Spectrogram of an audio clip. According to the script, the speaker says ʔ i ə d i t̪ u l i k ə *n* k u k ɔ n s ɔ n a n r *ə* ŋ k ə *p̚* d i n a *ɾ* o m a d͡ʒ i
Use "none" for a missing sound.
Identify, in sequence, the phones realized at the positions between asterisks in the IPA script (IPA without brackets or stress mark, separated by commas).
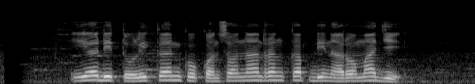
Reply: n, ə, p̚, ɾ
